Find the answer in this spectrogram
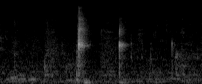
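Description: Two sharp finger snaps about half a second apart, the first louder.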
